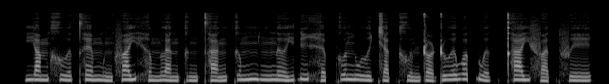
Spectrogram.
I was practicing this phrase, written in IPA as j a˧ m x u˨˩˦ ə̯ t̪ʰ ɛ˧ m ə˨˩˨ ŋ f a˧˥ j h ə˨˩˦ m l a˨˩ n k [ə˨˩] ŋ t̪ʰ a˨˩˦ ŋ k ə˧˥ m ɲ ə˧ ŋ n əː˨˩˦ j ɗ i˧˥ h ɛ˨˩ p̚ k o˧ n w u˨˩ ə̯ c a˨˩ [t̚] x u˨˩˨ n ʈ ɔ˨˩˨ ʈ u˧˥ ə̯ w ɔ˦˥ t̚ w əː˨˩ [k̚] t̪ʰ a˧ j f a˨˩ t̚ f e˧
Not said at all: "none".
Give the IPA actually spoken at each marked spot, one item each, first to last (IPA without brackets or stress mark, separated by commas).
ə˨˩, t̚, k̚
